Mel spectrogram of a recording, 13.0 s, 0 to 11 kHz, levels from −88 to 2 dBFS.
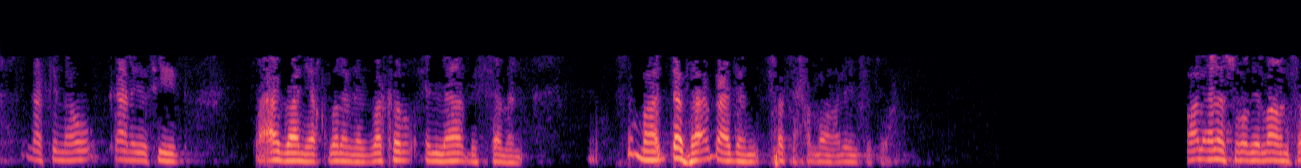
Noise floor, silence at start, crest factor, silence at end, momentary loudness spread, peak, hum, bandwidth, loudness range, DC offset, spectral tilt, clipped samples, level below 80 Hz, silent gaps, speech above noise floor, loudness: -77 dBFS; 0.25 s; 20 dB; 0 s; 15 LU; -6 dBFS; none; 3.7 kHz; 11 LU; under 0.1%; -12.5 dB/octave; under 0.1%; -58 dBFS; 10.42-10.46 s, 10.69-10.93 s, 11.15-11.26 s, 11.45-11.50 s, 11.79-11.83 s; 54 dB; -24 LUFS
